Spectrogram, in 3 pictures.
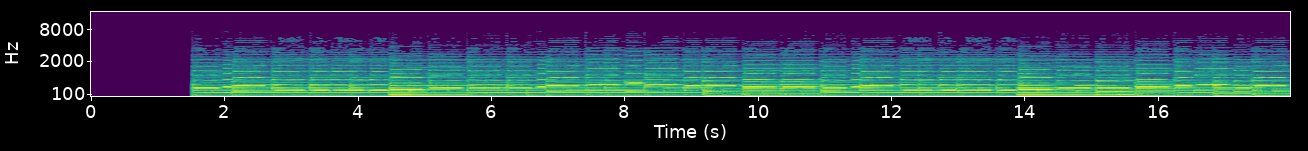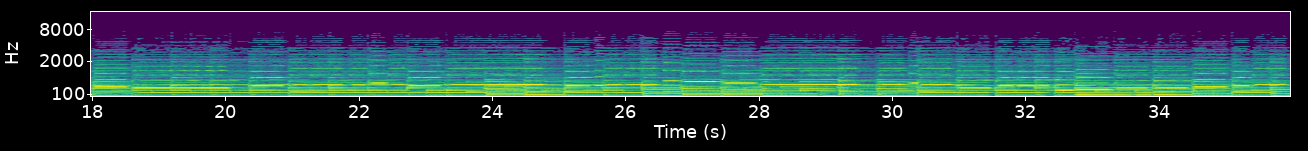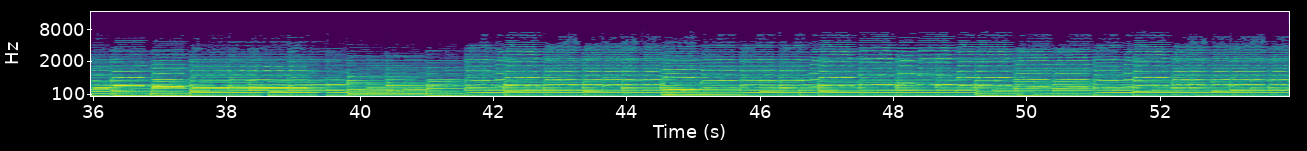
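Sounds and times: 
MIDI music: 0:01.5 - 0:53.9.

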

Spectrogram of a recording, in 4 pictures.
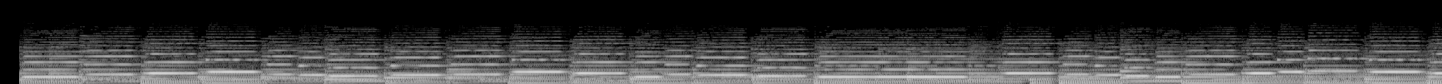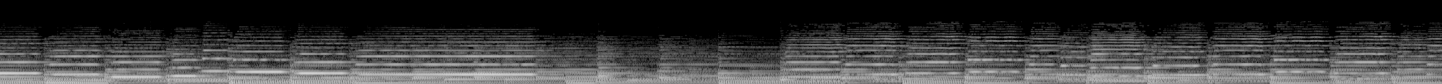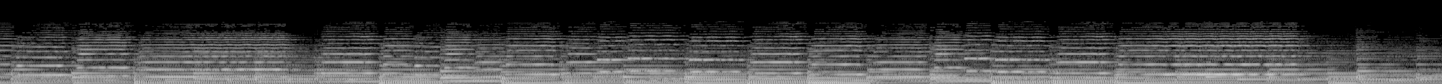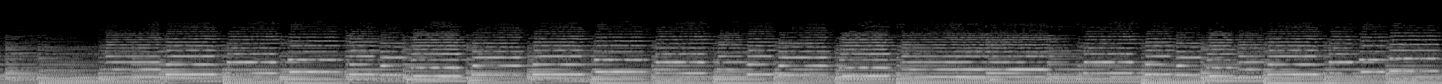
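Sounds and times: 
MIDI music: 0:00.2 - 0:57.6.

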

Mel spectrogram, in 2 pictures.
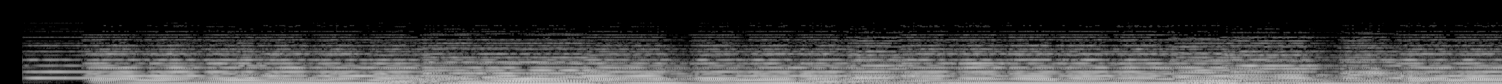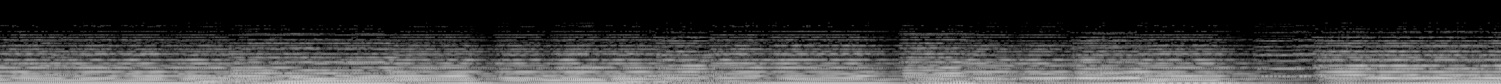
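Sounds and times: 
pipe organ backing for churches: 0:00.2 - 0:30.0.

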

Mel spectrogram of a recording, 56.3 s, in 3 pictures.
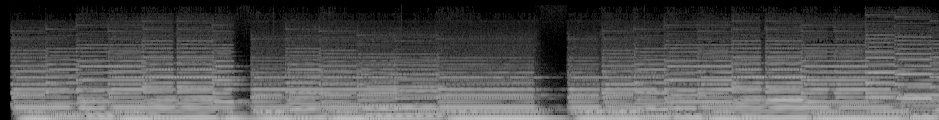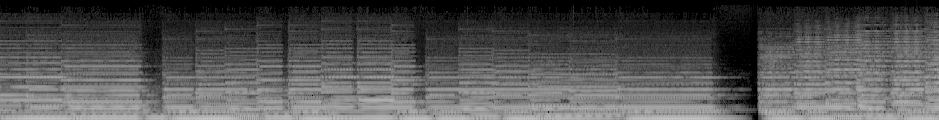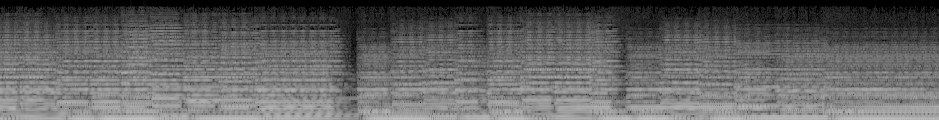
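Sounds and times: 
pipe organ: 0:00.0 - 0:56.3.

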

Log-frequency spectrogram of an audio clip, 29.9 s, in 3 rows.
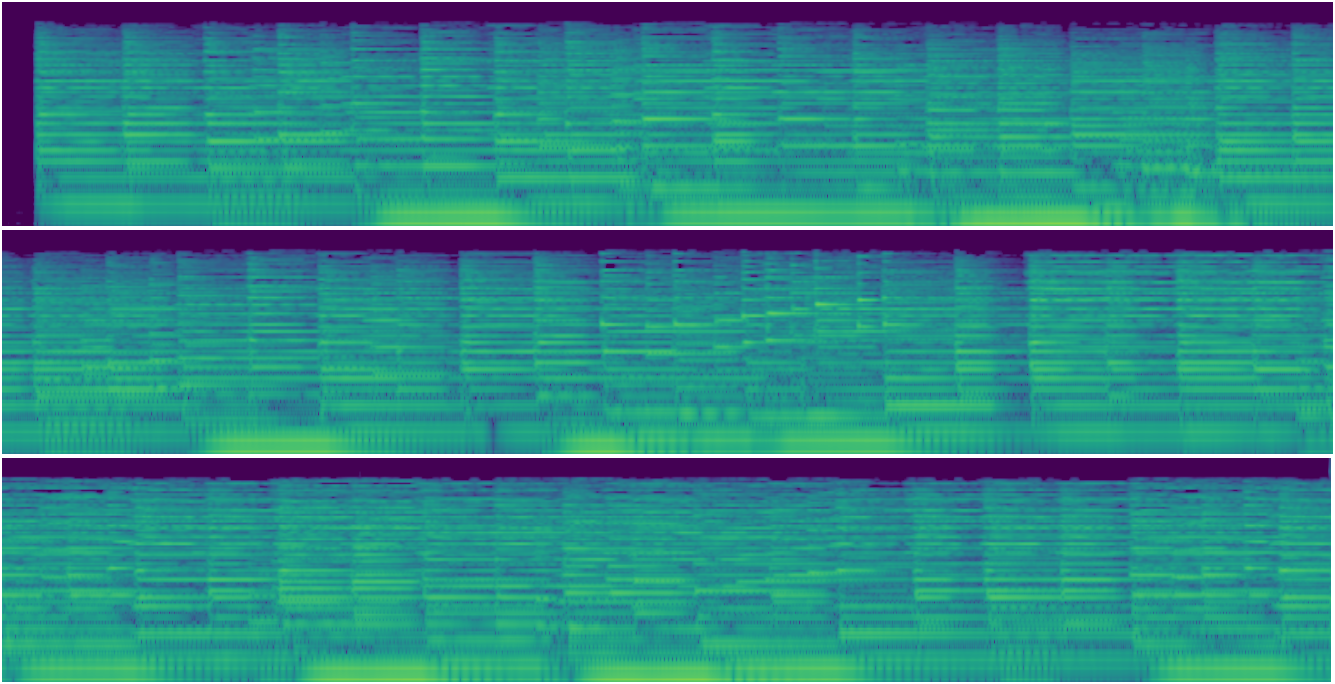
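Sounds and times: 
piano: 0:00.2 - 0:29.9
organ: 0:00.3 - 0:29.9.

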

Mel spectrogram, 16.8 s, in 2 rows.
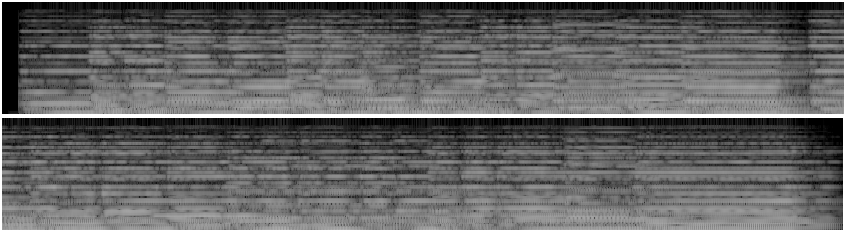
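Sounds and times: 
pipe organ hymn backing: 0:00.2 - 0:16.8.

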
